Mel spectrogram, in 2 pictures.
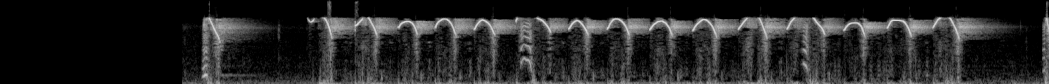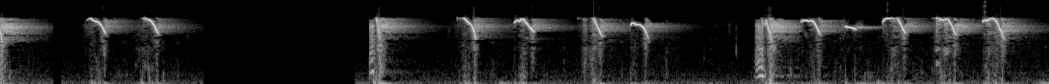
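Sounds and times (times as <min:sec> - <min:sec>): squirrel chirping: 0:02.0 - 0:12.3, 0:14.2 - 0:17.2, 0:18.0 - 0:20.8.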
